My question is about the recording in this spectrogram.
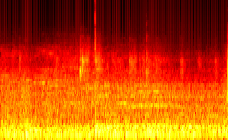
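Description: Steady road and engine noise inside a car's cabin while driving at highway speed, a loud, even rumble.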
